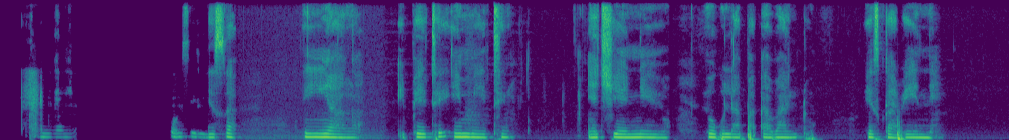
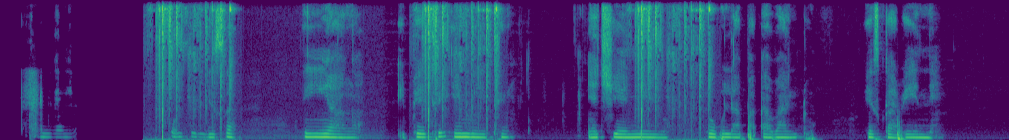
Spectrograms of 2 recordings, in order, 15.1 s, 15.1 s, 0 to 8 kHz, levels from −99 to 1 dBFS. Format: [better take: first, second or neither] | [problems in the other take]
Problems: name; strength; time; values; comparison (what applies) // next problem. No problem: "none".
first | background sound (Coin (dropping)); 4 dB above the speech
